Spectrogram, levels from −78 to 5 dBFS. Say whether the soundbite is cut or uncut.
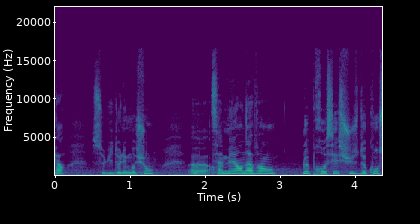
cut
